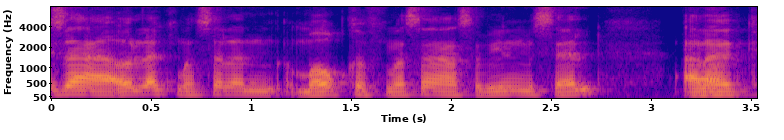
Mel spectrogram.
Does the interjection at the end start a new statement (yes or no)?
no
